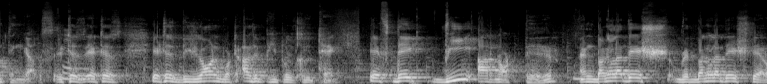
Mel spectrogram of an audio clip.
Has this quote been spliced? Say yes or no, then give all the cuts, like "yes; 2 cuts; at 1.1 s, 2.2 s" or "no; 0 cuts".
yes; 1 cut; at 3.5 s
